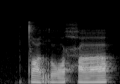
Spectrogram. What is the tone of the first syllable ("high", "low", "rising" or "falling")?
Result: low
